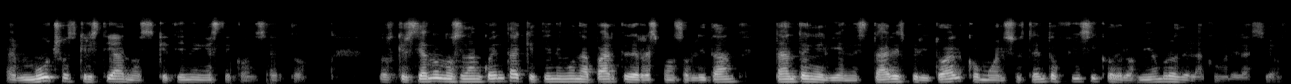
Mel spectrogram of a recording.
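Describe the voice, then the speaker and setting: A man's voice: normal speed, dark tone. A man teaching a church session, speaking conversationally and addressing the congregation as brothers. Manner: acts out believers' excuses in a higher voice. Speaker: pastor.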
